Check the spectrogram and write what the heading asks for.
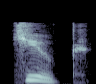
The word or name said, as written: cuke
